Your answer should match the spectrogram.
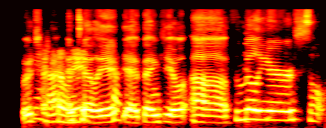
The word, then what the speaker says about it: Atelier: I just pronounced that right? Witch Hat Atelier.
